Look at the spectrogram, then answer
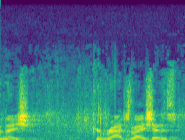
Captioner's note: cheers and applause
